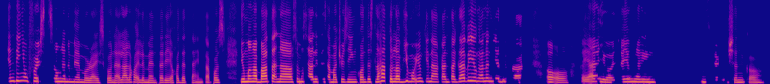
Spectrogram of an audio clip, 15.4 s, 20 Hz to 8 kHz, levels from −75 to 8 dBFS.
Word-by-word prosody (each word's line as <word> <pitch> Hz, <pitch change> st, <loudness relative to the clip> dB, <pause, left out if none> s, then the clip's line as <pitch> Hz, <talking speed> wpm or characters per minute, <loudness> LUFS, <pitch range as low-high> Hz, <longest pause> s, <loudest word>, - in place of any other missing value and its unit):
yun 320 Hz, +2 st, -1 dB
din 350 Hz, 0 st, +4 dB
yung 330 Hz, -, -4 dB
first 305 Hz, -1 st, -2 dB
song 275 Hz, -1 st, -1 dB
na -, -, +1 dB
na-memorize 210 Hz, -7 st, -2 dB
ko 200 Hz, 0 st, -5 dB
naalala 215 Hz, +2 st, -3 dB
ko 225 Hz, -, -5 dB
elementary 200 Hz, -1 st, -4 dB
ako 195 Hz, +1 st, -6 dB
that 190 Hz, -1 st, -5 dB
time. 95 Hz, +2 st, -10 dB
Tapos 210 Hz, -, -7 dB, 0.2 s
yung 260 Hz, +1 st, +7 dB
mga 270 Hz, 0 st, +8 dB
bata 265 Hz, +1 st, +7 dB
na 245 Hz, -1 st, +3 dB
sumasali 250 Hz, -1 st, 0 dB
din 245 Hz, -, -13 dB
sa 235 Hz, -, -1 dB
amateur 230 Hz, +1 st, -1 dB
singing 235 Hz, 0 st, -1 dB
contest 235 Hz, +1 st, -1 dB
lahat 330 Hz, +7 st, +5 dB
To 265 Hz, -, +2 dB
Love 255 Hz, -2 st, +6 dB
You 285 Hz, +3 st, +2 dB
More, 275 Hz, -, 0 dB
yung 295 Hz, -, 0 dB
kinakanta 250 Hz, -2 st, -1 dB
grabe 305 Hz, +7 st, +2 dB
yung 320 Hz, -, -1 dB
ano 295 Hz, +1 st, 0 dB
niya 295 Hz, -1 st, -5 dB
di 270 Hz, +1 st, -6 dB
ba? 210 Hz, -6 st, -9 dB, 0.7 s
Oo, 190 Hz, -4 st, -3 dB, 0.2 s
kaya 155 Hz, -, -1 dB, 0.2 s
yun 215 Hz, -3 st, -2 dB, 0.2 s
siya -, -, -4 dB
yung 260 Hz, -, +2 dB
naging 245 Hz, -2 st, +2 dB, 1.0 s
inspiration 215 Hz, -1 st, -6 dB
ko. 210 Hz, -5 st, -9 dB
240 Hz, 180 wpm, -24 LUFS, 210-270 Hz, 1.0 s, mga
